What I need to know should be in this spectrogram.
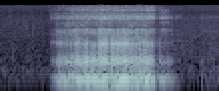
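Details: A single long, rough, rattling breath noise with a low buzzing vibration during sleep; snoring.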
